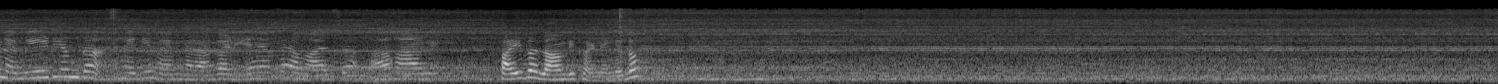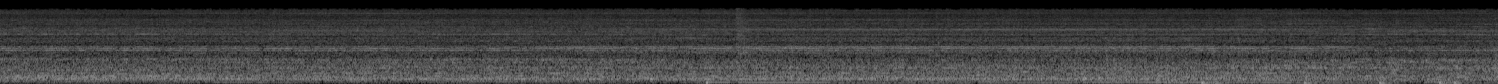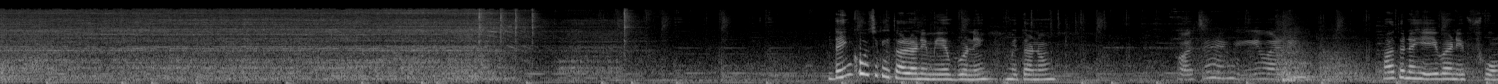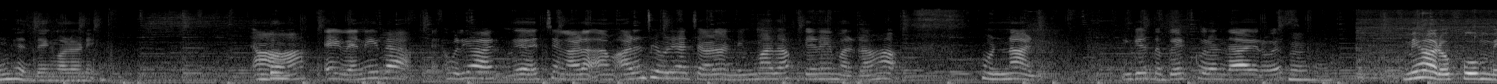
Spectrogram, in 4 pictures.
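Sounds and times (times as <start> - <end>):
stand mixer running: 0.0 - 36.6, 58.4 - 59.9.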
